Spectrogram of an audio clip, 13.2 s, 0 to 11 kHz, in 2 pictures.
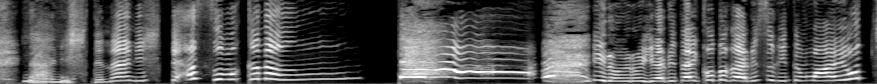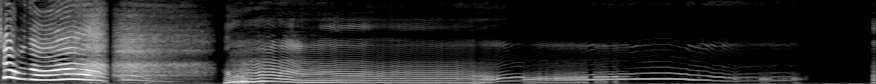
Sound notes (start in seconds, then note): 7.4 deep breath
